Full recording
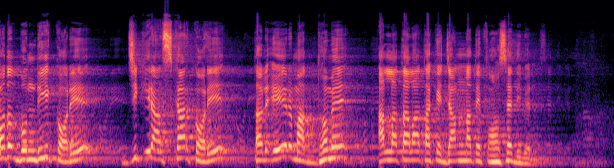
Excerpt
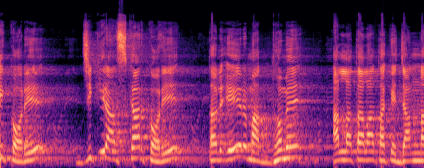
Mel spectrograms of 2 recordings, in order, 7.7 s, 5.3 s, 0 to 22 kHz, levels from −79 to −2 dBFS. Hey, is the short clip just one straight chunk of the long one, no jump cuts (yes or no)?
yes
